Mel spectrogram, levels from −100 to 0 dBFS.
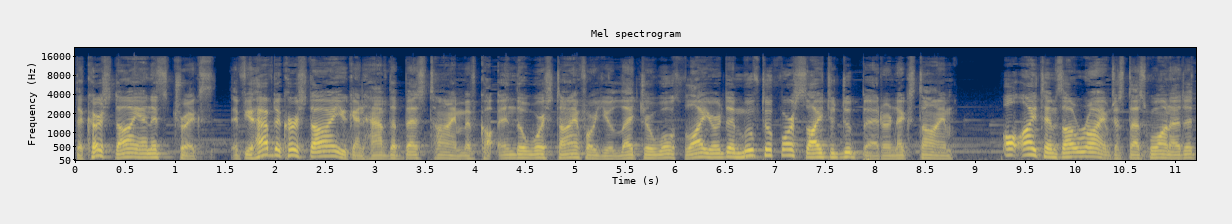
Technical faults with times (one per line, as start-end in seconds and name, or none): none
